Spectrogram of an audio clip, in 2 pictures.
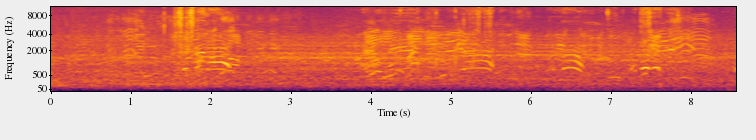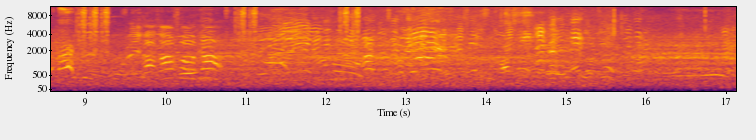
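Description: Young children shout and call out across an open field outdoors.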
